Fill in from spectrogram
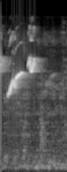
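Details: Java sparrow in the morning giving a brief pair of sharp, high rising chip notes, close and clear.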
